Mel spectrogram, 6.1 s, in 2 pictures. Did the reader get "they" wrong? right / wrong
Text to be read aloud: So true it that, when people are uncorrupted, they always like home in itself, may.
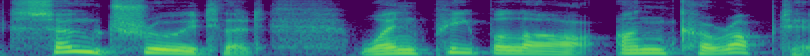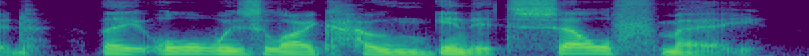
right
